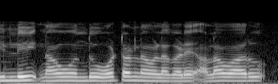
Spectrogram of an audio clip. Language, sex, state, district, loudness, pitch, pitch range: Kannada, male, Karnataka, Bangalore, -14 LUFS, 170 Hz, 165-175 Hz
